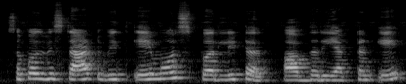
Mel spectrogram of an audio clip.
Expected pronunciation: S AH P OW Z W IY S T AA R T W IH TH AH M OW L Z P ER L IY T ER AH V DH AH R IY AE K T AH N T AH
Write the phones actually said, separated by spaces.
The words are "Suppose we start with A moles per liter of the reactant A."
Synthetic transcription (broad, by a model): S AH P OW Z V IY S T AA R T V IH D AH M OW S P ER L IY T ER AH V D AH R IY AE K T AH N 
